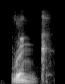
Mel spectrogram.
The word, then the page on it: rink: British English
